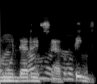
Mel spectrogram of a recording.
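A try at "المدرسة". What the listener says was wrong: madrasati. Memang mirip ya, harokatnya kan nggak ada nih. Tulisannya sama antara al-mudarrisah dengan al-madrasah.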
